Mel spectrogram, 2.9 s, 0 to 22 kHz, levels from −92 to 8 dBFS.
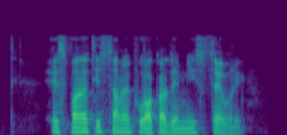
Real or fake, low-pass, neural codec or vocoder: fake; 7.2 kHz; codec, 16 kHz, 8 kbps, FunCodec, trained on Chinese and English, 25 frames a second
